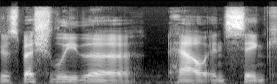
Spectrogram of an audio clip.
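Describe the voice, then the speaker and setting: On a very clean recording with a silent background, a man with an Australian accent talks at a fairly slow pace, his fairly low voice showing ordinary pitch variation. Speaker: cryptid hunter vlogger. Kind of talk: casual talk to camera. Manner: halting, stuttering.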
